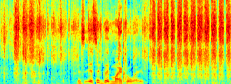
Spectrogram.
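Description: Sandpaper scrubs peeling paint on a truck, with a steady run of rhythmic back-and-forth rasping strokes close to the microphone, and someone speaks briefly in between.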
